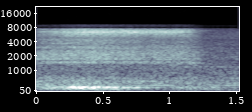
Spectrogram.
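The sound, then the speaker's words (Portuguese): A strong, breathy exhale rushes out steadily for over a second, an airy hiss with no talking around it. “Novamente, a respiração.”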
